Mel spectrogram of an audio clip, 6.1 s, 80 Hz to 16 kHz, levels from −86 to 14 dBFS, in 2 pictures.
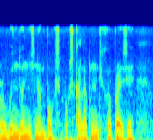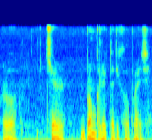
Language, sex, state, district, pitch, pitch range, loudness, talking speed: Nagamese, male, Nagaland, Kohima, 95 Hz, 95-100 Hz, -18 LUFS, 185 wpm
